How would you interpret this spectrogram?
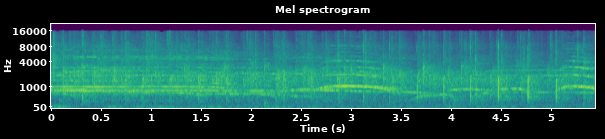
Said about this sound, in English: How about another round of applause for Robin Hatch, everybody?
